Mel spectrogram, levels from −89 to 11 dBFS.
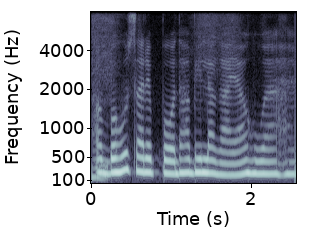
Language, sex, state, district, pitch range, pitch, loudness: Hindi, female, Jharkhand, Palamu, 210-235 Hz, 225 Hz, -12 LUFS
